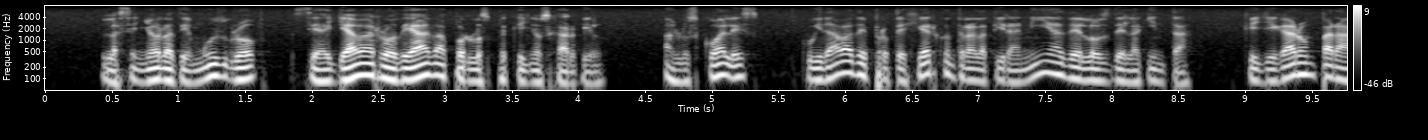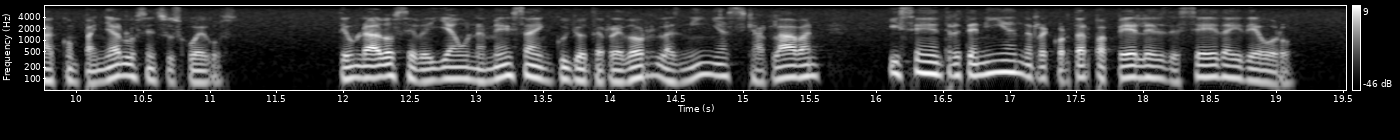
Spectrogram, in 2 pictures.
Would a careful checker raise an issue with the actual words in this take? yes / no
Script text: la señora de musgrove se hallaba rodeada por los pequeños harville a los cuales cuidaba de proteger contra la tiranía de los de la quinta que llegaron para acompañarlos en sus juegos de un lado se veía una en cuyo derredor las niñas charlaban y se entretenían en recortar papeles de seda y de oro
yes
